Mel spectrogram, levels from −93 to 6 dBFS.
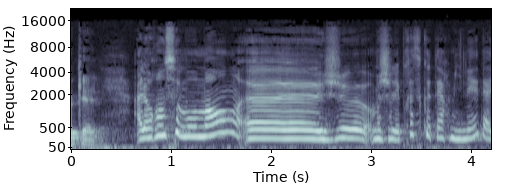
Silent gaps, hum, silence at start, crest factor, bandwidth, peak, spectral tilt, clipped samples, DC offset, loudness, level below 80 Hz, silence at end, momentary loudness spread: none; none; 0 s; 14 dB; 15.5 kHz; -2 dBFS; -4.5 dB/octave; under 0.1%; under 0.1%; -17 LUFS; -44 dBFS; 0 s; 11 LU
